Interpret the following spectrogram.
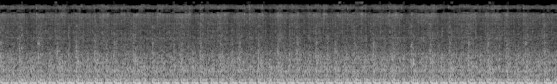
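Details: Ford Model AA doodlebug (cut-down farm truck), old four-cylinder, running after a new carburetor was fitted: lumpy, uneven idle stumbling about two or three beats a second. Plugs shorted with a screwdriver show cylinders 3 and 4 at the back misfiring; owner earlier suspected a stuck-open valve.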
